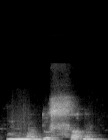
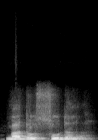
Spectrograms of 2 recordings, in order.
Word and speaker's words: Madhusudana: Arjuna disse: Ó, como pronuncia, Prabhu? Madhusana? Madhusudana.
